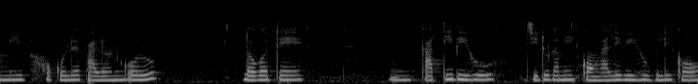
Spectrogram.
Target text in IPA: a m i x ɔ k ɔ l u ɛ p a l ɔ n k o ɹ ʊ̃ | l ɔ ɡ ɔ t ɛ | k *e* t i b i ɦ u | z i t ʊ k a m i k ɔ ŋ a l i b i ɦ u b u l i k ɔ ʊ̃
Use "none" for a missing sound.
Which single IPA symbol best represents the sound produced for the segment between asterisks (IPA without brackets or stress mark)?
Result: a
